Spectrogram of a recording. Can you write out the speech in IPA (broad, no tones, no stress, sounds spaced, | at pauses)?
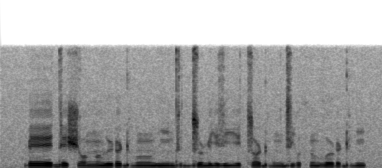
ɽ ɛː d ɛ ʃ ɔ ŋ ɔ̃ ɣ ɯ ɽ ɤ ɖʱ õː ɣ ĩ d ɯ d d͡z o ɳ i e̯ z iː e̯ t͡s ɔ ɖʱ õ ŋ d͡z i o̯ θ õ ɣ o ɽ ɤ ɖʱ ĩ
